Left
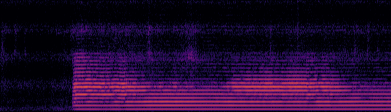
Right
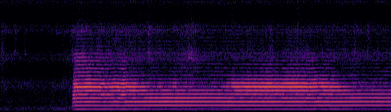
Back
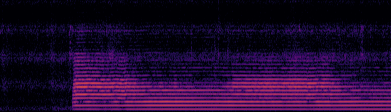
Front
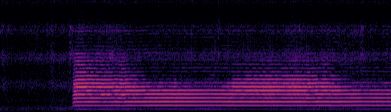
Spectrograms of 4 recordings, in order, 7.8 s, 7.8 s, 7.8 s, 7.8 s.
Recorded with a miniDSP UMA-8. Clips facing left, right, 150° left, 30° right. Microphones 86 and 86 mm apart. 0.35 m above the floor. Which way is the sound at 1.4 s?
170° right.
